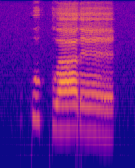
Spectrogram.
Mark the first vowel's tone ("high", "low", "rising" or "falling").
high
